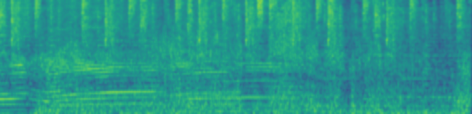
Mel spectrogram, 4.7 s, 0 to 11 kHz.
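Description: Gilera scooter fitted with a Stage6 70cc kit ridden under throttle: a loud, close, high-pitched two-stroke engine whine that climbs and holds steady for the whole clip, with no talking.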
